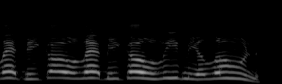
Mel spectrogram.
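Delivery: put-on very high yell, crying out through sobs. Recounting being carried off as a ten-year-old, acting out the yell: retelling a sobbing yell. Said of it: "I burst out sobbing, and I yelled out".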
